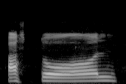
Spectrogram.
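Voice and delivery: teacher modelling अस्टोल with a long o; slow demo word. Shown as a demonstration. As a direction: spell out अस्टोल very slowly. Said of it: "जिसमें टोल".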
